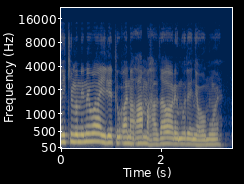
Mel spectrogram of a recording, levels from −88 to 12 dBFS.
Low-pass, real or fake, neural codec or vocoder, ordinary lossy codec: 14.4 kHz; fake; codec, 32 kHz, 1.9 kbps, SNAC; none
